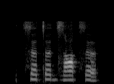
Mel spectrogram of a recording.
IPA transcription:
t͡s ə t ə d͡z ɑ t͡s ə

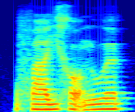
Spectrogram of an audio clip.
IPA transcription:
f a˨˦ j x ɔ̰˧˨ n u˧ ə̯

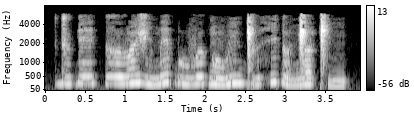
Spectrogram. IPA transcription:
d ʉ˨ ɠ e˦ | ɣ ɵ˨ ð ɐ̃˦ ʒ i˩ m e˥ ɓ u˨ β ɵ˦ ɠ õ˨ β ĩ˦ ɡ͡ǁ ɨ˨ h i˥ ɗ ɵ˩ ŋ͡ǁ ɐ˦ ǁʰ ĩ˩

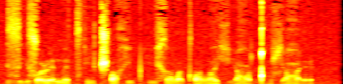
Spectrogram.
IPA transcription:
z ḭ z ɔ̰ ɭ ɛ̰ m ɛ t͡sʼ i t͡ʃʼ ɒ x i pʰ i x œ lˠ ɛ̰ tʼ ɒ lˠ ɛ ç ḭ ʕ ɔ̰ ɡ͡ǃ ɔ ɬ ḭ ʕ ɛ̰

